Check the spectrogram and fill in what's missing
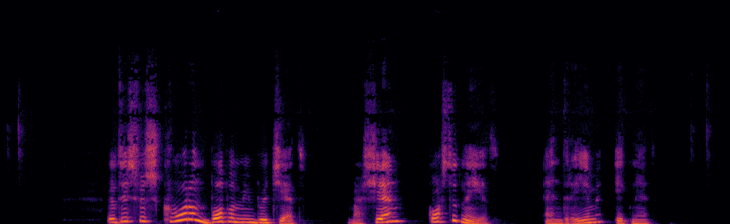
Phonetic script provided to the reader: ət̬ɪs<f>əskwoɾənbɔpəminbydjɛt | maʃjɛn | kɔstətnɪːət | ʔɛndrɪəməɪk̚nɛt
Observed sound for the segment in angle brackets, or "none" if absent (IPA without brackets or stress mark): f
